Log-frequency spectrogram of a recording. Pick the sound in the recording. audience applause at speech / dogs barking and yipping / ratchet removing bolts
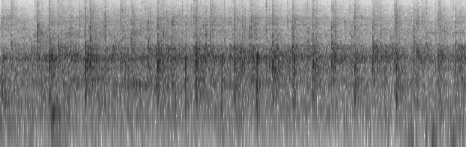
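audience applause at speech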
